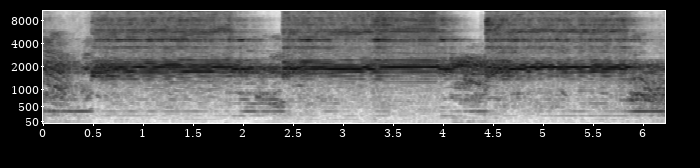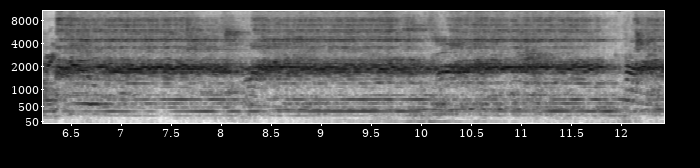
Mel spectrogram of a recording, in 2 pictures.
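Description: Honeywell SC808A fire alarm horns sounding in alarm: a loud, steady, buzzing tone that dips briefly about every two seconds.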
